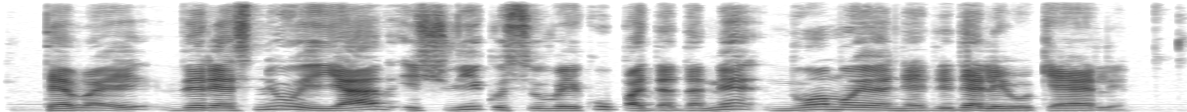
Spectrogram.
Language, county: Lithuanian, Šiauliai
